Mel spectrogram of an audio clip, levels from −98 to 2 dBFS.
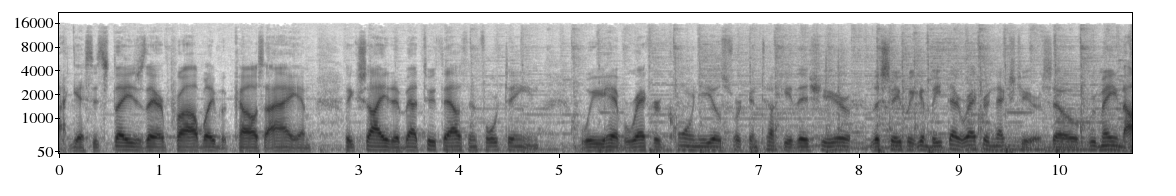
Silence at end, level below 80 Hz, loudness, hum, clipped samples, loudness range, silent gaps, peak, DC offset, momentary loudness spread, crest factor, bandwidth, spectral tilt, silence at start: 0 s; -42 dBFS; -20 LUFS; none; under 0.1%; 2 LU; none; -2 dBFS; under 0.1%; 8 LU; 18 dB; 16 kHz; -5.5 dB/octave; 0 s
